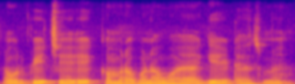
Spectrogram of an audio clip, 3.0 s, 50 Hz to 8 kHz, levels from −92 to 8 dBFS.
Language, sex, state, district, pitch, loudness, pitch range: Hindi, male, Uttar Pradesh, Shamli, 110 Hz, -13 LUFS, 110-115 Hz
